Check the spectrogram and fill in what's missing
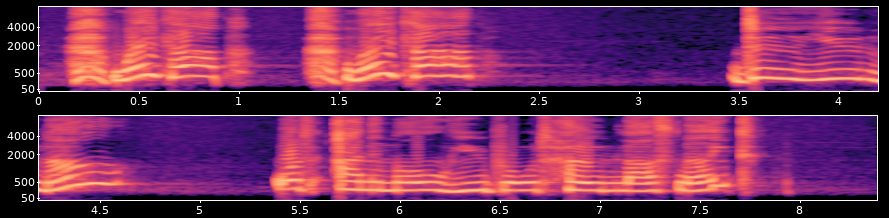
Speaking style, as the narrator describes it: called loudly

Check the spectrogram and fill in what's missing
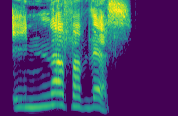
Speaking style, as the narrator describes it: shrieked

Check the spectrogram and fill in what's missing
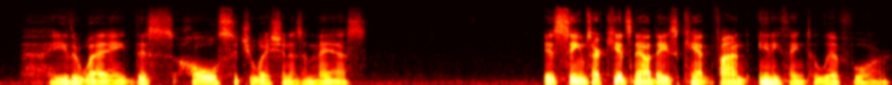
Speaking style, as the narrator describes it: With a heavy sigh, she said

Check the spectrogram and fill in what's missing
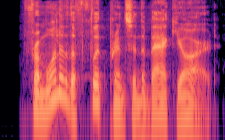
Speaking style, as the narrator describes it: said Chick

